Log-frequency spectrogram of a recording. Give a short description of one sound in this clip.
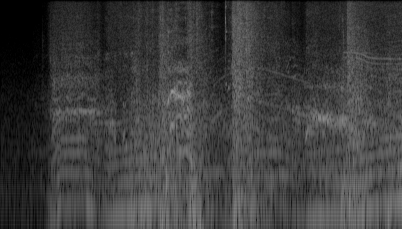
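A car engine revs loudly as the car speeds along.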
